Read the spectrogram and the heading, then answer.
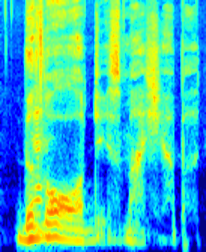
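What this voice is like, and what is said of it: Poor attempt at English accent. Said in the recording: “I was going to do this in my English sounding. ... Terrible. ... I don't know what that is. That's not English.”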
